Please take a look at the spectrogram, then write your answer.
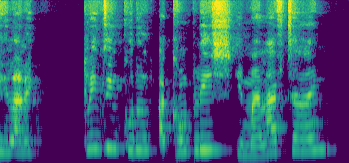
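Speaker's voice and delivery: ordinary delivery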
